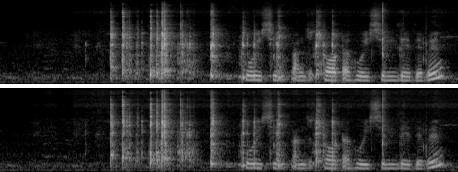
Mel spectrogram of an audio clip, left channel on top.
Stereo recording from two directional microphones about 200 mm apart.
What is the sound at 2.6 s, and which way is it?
Speech, centre (ahead or behind).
